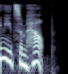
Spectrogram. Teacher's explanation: >> That's a subtle but important detail, for I need some help. The D at the end of need is often very light, almost silent, especially before some.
